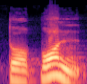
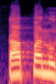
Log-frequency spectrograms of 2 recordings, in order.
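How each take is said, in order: First: The first vowel is an o sound. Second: The first vowel is an a sound. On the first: This is the Bengali pronunciation of the name. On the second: This is the English pronunciation of the name.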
